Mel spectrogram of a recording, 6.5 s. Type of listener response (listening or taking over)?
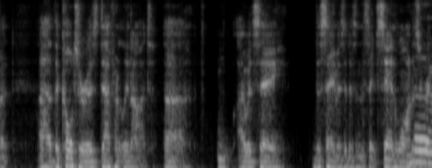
taking over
